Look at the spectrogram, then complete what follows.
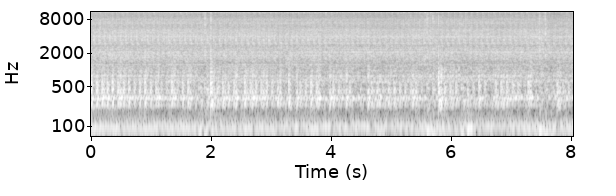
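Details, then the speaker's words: Harley Sportster 1200 that sat outside full of water and algae, first start after being swapped into a chopper without a rebuild: lumpy V-twin idle with a fast, light tick in time with the engine; owners call it the old Sportster top-end tick and think it'll clean up. "I think sounds good. Even with the tick, it was like it hit. I think it'll clean up."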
